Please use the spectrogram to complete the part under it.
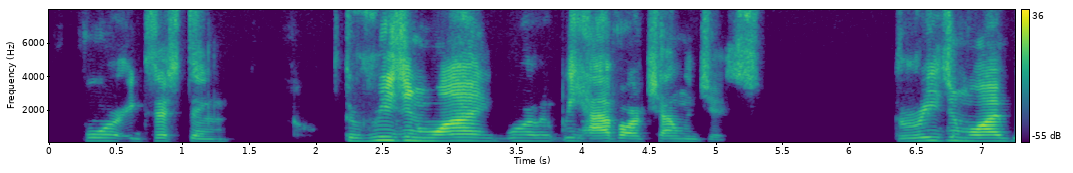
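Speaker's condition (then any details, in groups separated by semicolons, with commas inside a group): Cerebral palsy; from birth, hearing loss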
